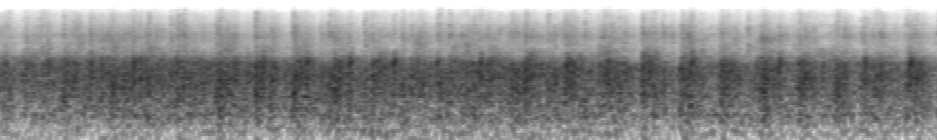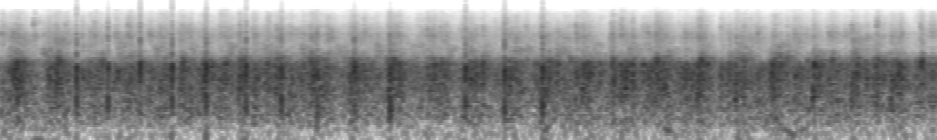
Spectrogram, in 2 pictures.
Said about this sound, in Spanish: Y pido y aprovecho este acto para que le demos un fuerte aplauso y que se lo lleve.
